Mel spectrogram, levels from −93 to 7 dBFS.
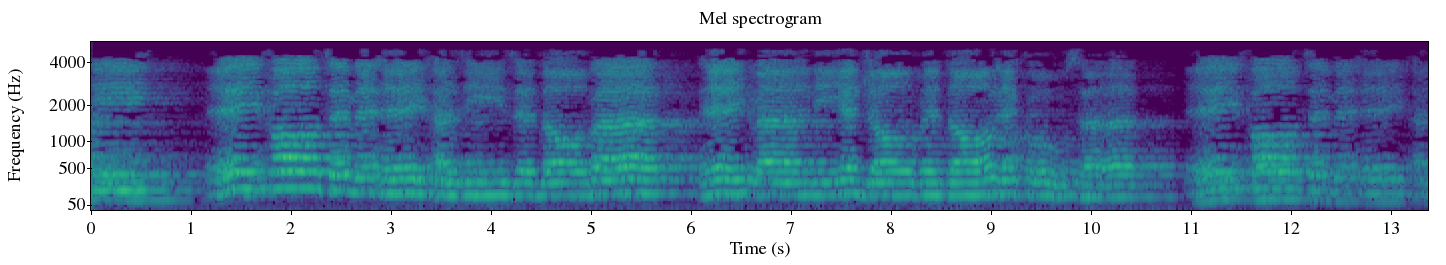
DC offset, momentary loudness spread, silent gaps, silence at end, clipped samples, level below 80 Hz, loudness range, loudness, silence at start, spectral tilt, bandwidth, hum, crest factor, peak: under 0.1%; 13 LU; none; 0 s; under 0.1%; -72 dBFS; 5 LU; -33 LUFS; 0 s; -8.5 dB/octave; 5.2 kHz; none; 18 dB; -14 dBFS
